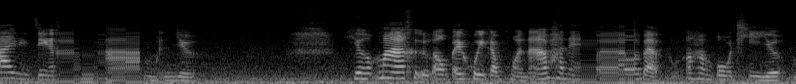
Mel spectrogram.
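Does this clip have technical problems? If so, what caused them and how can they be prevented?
Yes. From 0.61 to 1.41 s and from 5.76 to 6.34 s the speech becomes a rigid metallic 50 Hz buzz. This is robotic sound from repeated short buffers, likely caused by audio arriving too seldom, so the latest 20 ms chunk was replayed over and over for most of each stretch. A larger jitter buffer and a steadier network or processing load would prevent it.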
